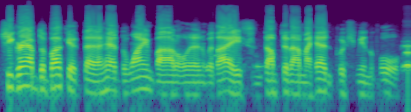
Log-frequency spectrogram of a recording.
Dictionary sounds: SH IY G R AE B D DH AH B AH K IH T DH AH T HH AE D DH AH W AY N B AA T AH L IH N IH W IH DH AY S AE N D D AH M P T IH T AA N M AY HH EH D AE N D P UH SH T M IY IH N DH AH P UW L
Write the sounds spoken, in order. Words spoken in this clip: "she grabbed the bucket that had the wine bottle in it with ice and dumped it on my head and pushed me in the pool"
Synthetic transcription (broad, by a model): SH IY G R AE B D DH AH B AH K IH T DH AH T HH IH D DH AH W AY N B AA T L IH N W IH DH AY S N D D AH M P T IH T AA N M AY HH EH D N P UH SH T M IY IH N DH AH P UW L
